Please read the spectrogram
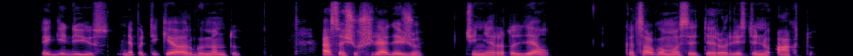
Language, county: Lithuanian, Vilnius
